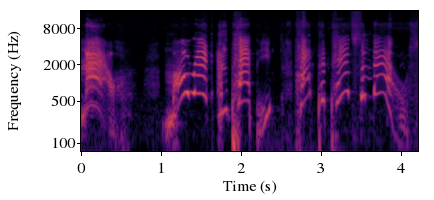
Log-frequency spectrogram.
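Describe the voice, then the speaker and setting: A put-on character voice. The pitch sits extremely high. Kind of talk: wedding ceremony speech. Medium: game stream. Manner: formal, ceremonious.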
